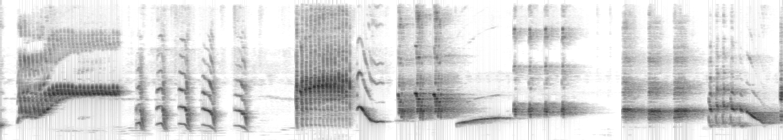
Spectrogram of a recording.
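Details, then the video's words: Asian pied starling lure song intended to make birds show off their songs: a long high whistle, a run of quick downward chips, a harsh buzz, then slurred whistles and fluty phrases. "Pancingan Jalak Suren Biar Bongkar Isian"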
